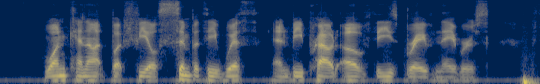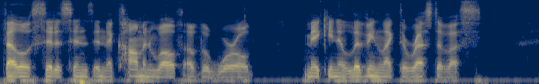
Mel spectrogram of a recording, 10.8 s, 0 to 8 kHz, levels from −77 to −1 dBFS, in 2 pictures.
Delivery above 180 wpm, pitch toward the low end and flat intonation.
No: average, 160 wpm; very low, 90 Hz; narrow, 1.3 semitones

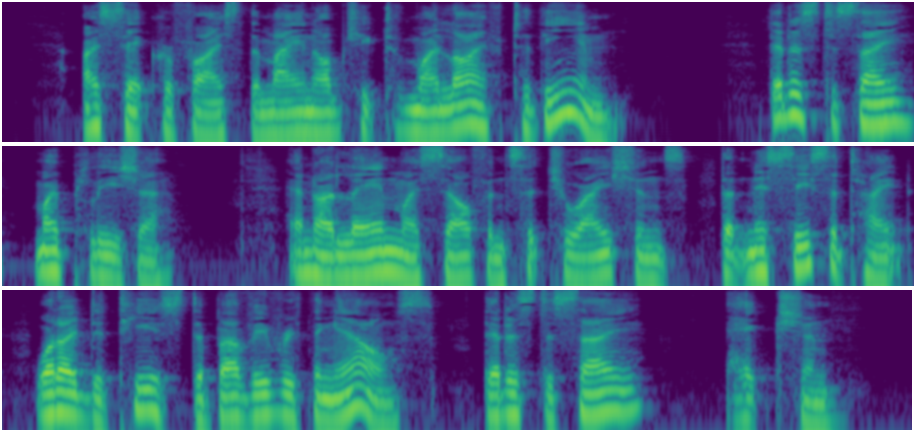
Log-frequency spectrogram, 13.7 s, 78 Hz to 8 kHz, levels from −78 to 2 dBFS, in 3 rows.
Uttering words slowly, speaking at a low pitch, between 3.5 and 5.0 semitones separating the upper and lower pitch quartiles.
No: average, 160 wpm; low, 115 Hz; average, 4.1 semitones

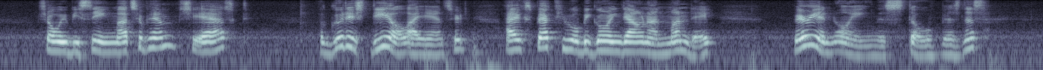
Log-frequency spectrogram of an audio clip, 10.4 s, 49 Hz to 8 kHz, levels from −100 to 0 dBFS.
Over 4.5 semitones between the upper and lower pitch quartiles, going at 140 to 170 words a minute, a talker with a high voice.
Yes: average, 4.9 semitones; average, 160 wpm; high, 195 Hz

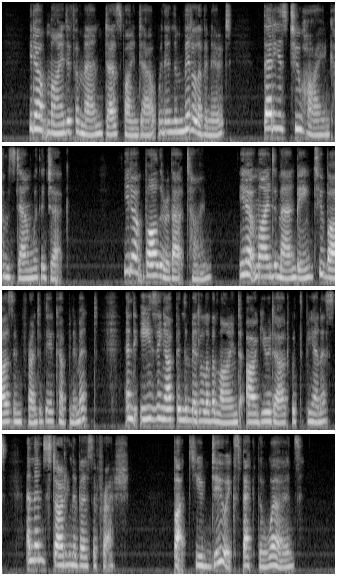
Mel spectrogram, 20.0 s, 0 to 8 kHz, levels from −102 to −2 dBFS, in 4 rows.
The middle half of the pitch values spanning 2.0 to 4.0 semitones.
No: average, 4.8 semitones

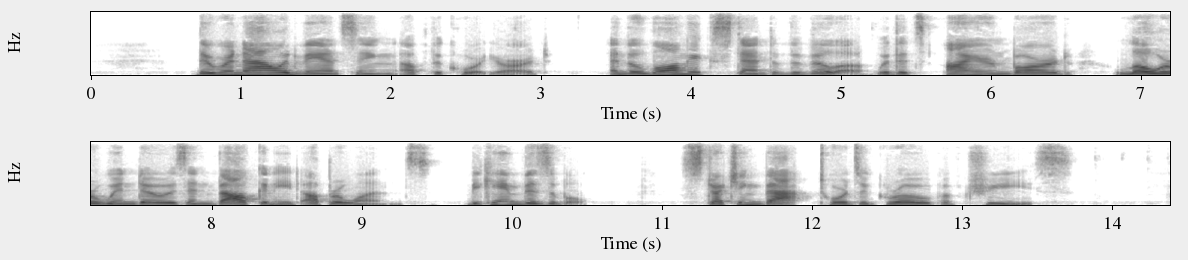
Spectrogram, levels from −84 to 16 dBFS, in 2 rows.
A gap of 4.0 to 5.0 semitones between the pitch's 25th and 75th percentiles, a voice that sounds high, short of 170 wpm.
No: average, 4.6 semitones; medium, 170 Hz; average, 140 wpm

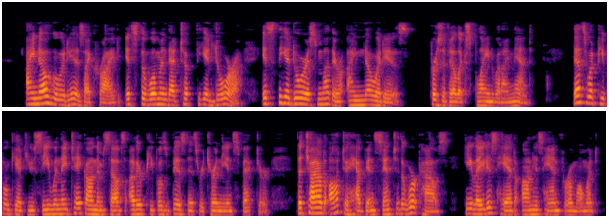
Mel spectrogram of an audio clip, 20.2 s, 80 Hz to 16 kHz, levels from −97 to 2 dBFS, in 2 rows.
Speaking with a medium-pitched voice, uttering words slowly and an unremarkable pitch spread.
No: medium, 155 Hz; average, 185 wpm; average, 4.7 semitones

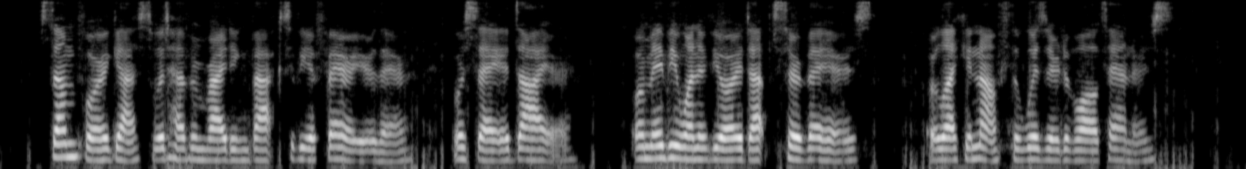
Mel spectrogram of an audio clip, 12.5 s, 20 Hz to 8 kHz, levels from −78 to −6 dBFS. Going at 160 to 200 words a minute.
No: average, 145 wpm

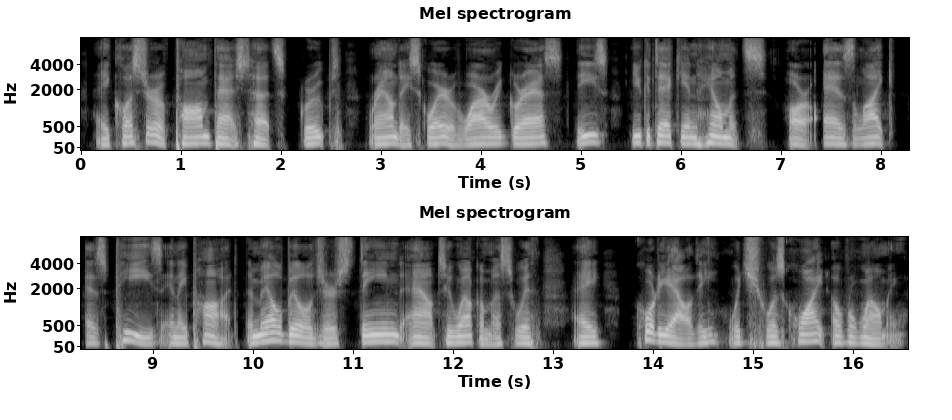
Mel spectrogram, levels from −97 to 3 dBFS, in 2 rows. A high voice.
No: low, 120 Hz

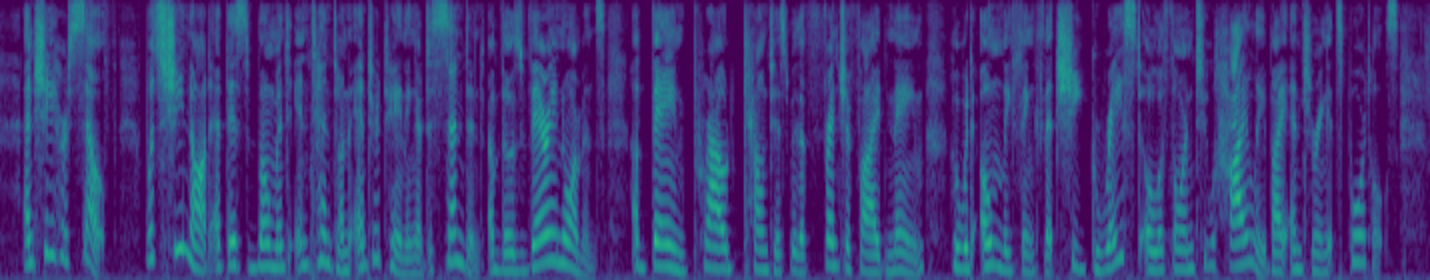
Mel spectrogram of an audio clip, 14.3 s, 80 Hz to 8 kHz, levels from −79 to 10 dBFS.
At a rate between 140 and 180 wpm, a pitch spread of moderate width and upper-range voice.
Yes: average, 170 wpm; average, 4.6 semitones; high, 215 Hz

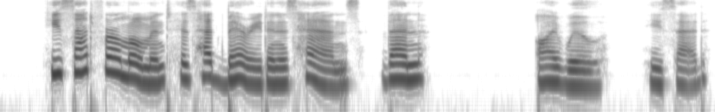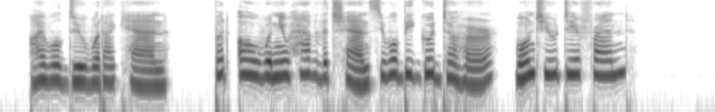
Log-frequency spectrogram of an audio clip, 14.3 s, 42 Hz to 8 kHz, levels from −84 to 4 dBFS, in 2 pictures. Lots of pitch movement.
Yes: wide, 5.7 semitones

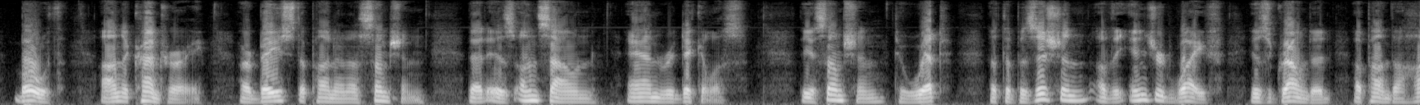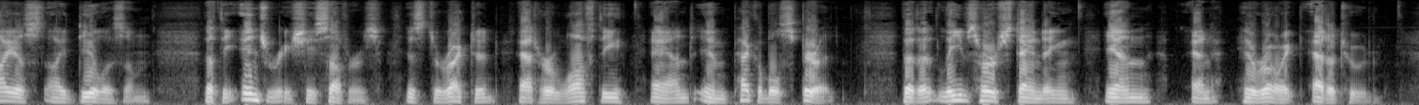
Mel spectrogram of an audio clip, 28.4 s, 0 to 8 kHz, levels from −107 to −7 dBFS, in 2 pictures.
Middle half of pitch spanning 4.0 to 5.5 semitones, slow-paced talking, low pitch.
No: average, 3.6 semitones; slow, 105 wpm; low, 110 Hz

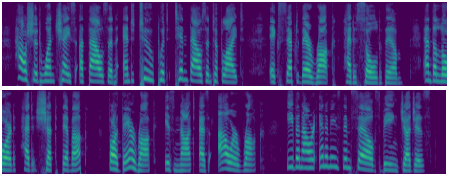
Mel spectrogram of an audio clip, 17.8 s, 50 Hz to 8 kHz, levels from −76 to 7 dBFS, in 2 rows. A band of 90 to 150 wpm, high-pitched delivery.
Yes: average, 140 wpm; high, 225 Hz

